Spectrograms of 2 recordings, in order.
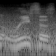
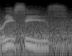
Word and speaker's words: Reese's: It's Reese's, not Reese's.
